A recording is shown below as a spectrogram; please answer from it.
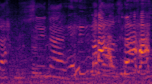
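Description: A young boy's voice performing, joined near the end by a young girl laughing.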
